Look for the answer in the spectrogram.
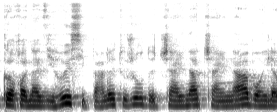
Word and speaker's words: China: En anglais, ça se prononce China, comme la Chine.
